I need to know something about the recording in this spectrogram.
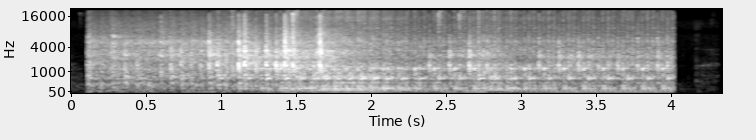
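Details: Chevette diesel running after wiring repairs and glow plug work: steady chugging clatter with a faint uneven knock, holding a rough but even idle; normal diesel running.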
